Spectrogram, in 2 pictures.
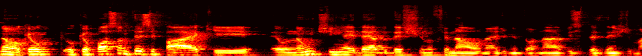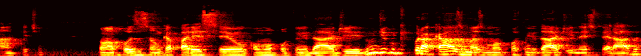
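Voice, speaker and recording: A man speaks at a fairly quick pace with hardly any pauses. His medium pitch shifts in an ordinary way. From Rio de Janeiro, Brazil. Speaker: marketing executive. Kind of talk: live online talk interview.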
